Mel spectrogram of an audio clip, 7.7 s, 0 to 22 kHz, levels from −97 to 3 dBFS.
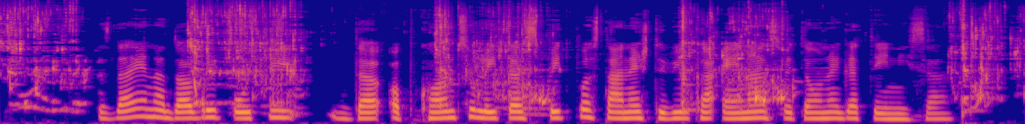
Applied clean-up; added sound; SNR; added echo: classical method Wiener filter.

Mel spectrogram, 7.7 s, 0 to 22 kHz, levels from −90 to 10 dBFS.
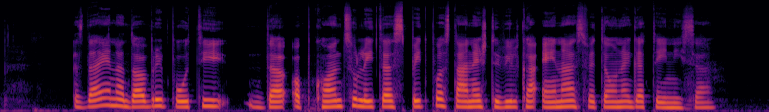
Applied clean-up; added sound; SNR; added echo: none; none; none; none.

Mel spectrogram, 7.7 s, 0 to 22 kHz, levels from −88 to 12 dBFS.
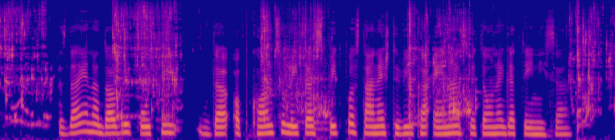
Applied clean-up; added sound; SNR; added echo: classical method spectral subtraction.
